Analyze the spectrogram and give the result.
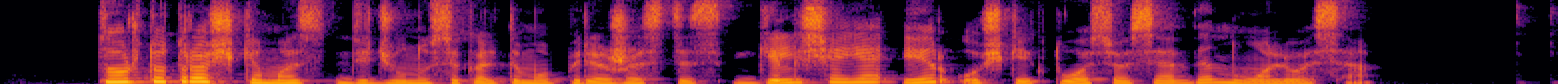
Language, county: Lithuanian, Utena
